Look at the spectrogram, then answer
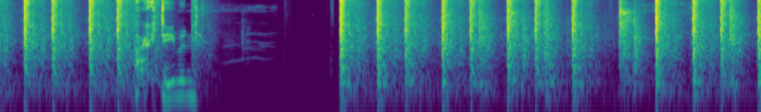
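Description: Pistol shots in the remastered Tomb Raider game fire in a fast, steady, loud rhythm. There is a short break of voice and a near-silent gap, then the regular volley resumes.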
